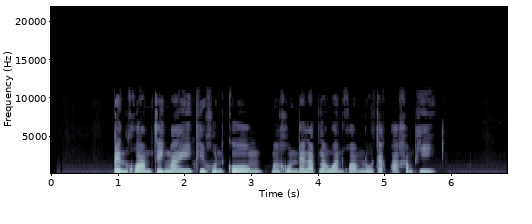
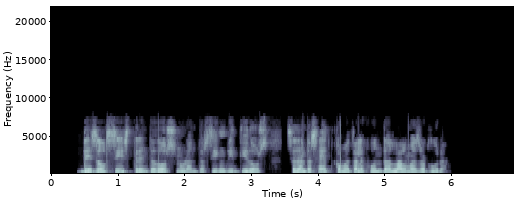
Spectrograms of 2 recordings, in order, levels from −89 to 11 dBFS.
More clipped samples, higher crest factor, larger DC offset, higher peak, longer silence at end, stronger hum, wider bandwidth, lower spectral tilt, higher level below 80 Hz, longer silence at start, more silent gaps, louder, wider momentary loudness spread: neither; first, 22 dB vs 16 dB; neither; about the same, 0 dBFS vs -2 dBFS; about the same, 1.1 s vs 1 s; neither; first, 11 kHz vs 7.8 kHz; first, -7 dB/octave vs -4.5 dB/octave; second, -62 dBFS vs -56 dBFS; first, 0.95 s vs 0.4 s; second, none vs 3.47-3.53 s; second, -21 LUFS vs -17 LUFS; about the same, 9 LU vs 9 LU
